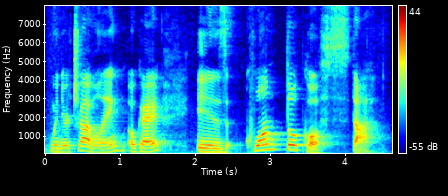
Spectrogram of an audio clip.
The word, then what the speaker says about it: quanto: useful Electra COO when you're traveling okay is quanto Costa quanto Costa is how much is it how much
